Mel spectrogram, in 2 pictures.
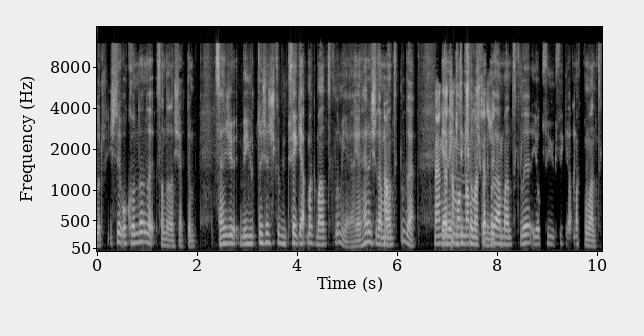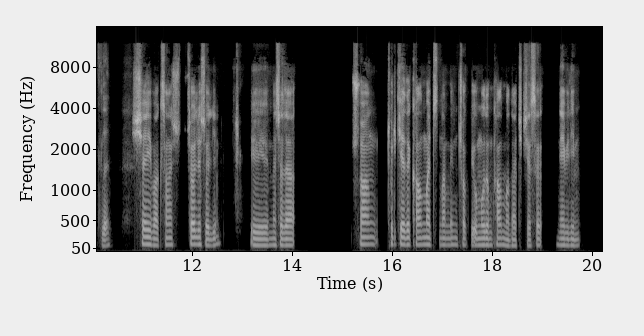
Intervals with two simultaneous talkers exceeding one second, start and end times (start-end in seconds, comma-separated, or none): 6.9-8.1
